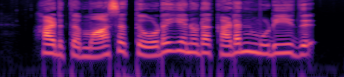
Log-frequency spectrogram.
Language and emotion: Tamil, happy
